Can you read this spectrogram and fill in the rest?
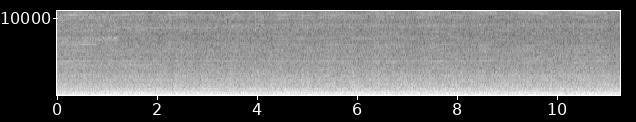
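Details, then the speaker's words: Refrigerated chiller trailer, about 10 years old, not cooling due to a burnt-out compressor relay: condensing unit gives a continuous steady hum and hiss, no clicking or cycling, discharge pipe hot, suction getting cold; compressor running normally. "Yeah, we've got heat in the discharge pipe. Compressors, you can hear it making a noise. Suction eye's getting cold."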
